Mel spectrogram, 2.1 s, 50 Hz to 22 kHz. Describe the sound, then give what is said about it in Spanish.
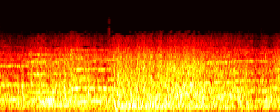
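A volley of rifle fire from dismounted soldiers in formation in a 1954 western film. It comes as one loud, sustained, roaring burst of blasts lasting the whole moment, with no clear gaps between shots. “los soldados desmontan, se colocan en formación y disparan una andanada.”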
